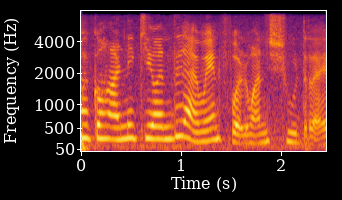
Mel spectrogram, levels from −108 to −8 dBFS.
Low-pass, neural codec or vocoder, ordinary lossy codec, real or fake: 7.2 kHz; none; AAC, 48 kbps; real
